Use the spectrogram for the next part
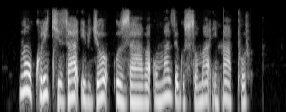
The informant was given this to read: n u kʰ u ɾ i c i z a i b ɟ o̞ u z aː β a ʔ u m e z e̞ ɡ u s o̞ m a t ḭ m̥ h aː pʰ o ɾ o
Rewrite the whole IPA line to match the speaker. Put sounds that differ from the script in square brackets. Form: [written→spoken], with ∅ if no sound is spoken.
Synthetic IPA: n u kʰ u ɾ i c i z a i b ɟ o̞ u z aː β a ʔ u m [e→a] z e̞ ɡ u s o̞ m a [t→ʔ] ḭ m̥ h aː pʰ [o→u] ɾ o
